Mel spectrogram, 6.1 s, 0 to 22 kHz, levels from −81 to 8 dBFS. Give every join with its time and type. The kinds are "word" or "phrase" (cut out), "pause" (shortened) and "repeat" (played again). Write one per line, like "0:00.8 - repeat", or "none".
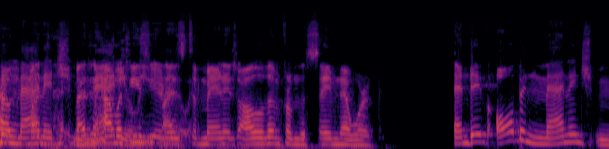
none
